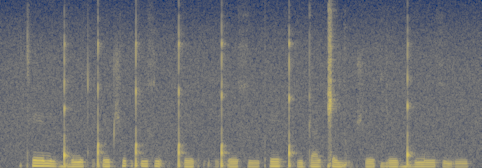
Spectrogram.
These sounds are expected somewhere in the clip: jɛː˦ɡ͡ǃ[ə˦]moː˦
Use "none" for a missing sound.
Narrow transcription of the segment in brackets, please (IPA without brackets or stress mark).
ʉ˦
